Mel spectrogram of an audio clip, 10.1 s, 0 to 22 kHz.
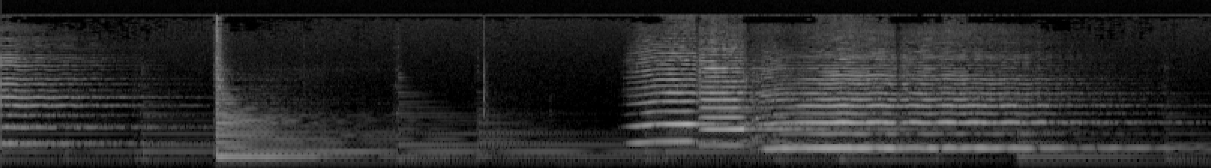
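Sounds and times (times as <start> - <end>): violin playing slow notes: 0.0 - 1.7, 5.2 - 10.0.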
